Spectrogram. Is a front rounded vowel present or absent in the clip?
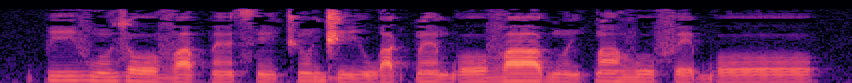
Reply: absent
